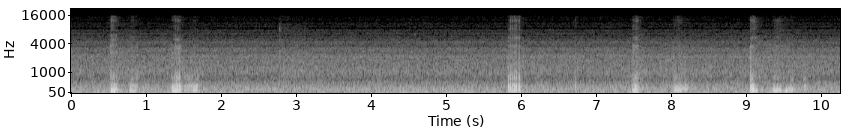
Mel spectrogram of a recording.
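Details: Bubba the pug snoring while asleep: short, low, rough snorts and breaths in uneven bursts, some doubled, several seconds apart over a quiet background.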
